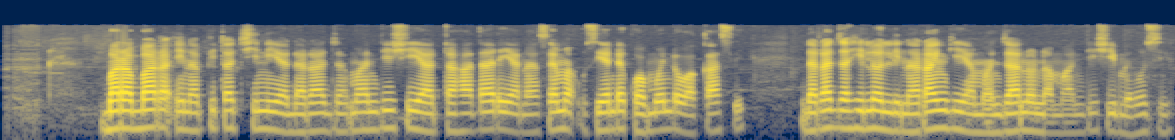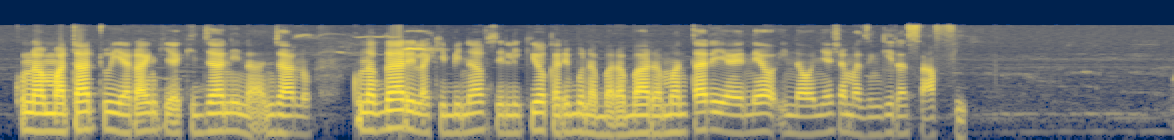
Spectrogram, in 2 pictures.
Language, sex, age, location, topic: Swahili, male, 18-24, Nairobi, government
